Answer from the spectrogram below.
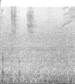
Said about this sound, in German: Das liegt hier gerade vorbei. Das ist ein Flugzeug wahrscheinlich, wow.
